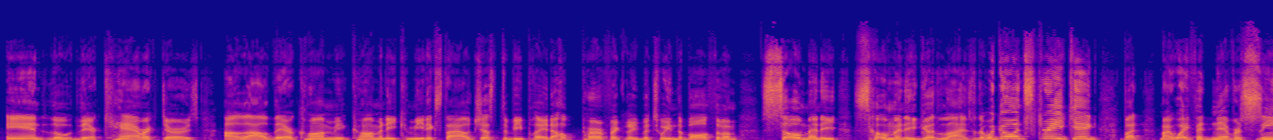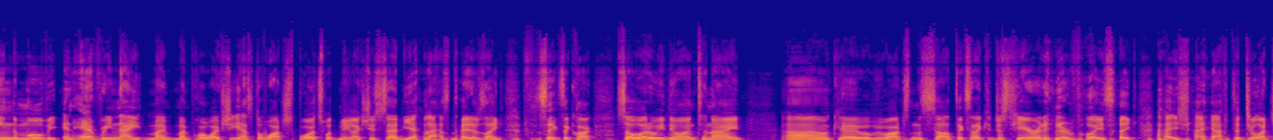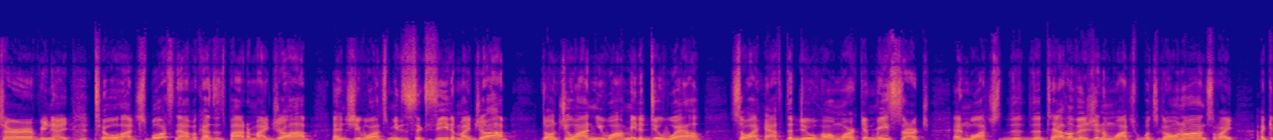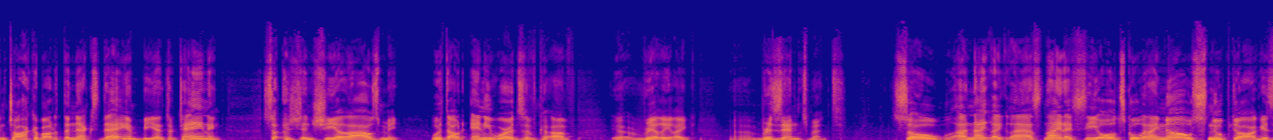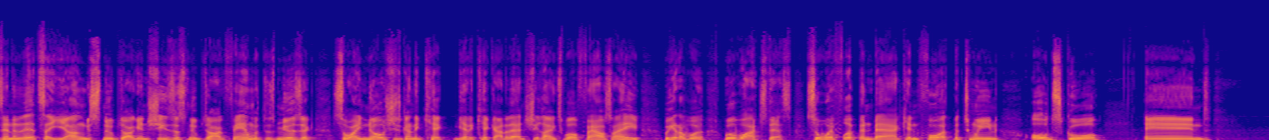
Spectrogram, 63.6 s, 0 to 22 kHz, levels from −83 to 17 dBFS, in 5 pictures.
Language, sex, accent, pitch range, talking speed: English, male, American, 140-175 Hz, 220 wpm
